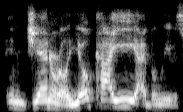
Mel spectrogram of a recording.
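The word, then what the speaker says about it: 妖怪: Yokai, I believe is how you say it's Yokai. And would that be pronounced Yokai or what Yokai?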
